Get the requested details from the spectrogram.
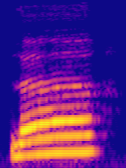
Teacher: la dibaca panjang, 4 atau 5 harakat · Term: mad wajib muttasil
